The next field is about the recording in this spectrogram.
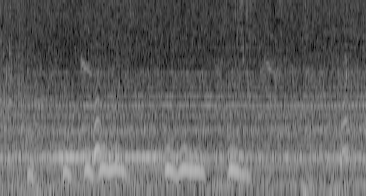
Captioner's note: owl hooting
